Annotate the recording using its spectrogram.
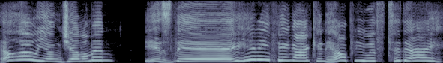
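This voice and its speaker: This is a put-on character voice, squeaky and whiny at an extremely high pitch. It moves at a moderate pace. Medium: read story. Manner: brisk salesy, overly sweet.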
